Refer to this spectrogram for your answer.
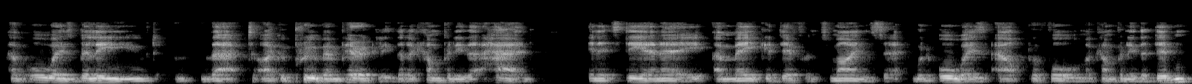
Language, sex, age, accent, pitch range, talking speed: English, male, 50-69, British, 85-95 Hz, 135 wpm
